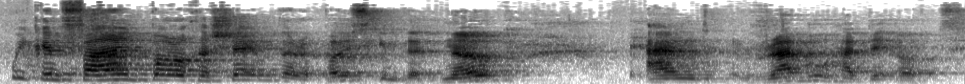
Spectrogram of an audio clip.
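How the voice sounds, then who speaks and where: A man's voice: high voice, very animated, normal speed, sharp tone. A man giving an emphatic religious lecture with stories and rhetorical questions, sprinkling in Hebrew and Yiddish terms. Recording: echoey room with background noise.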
